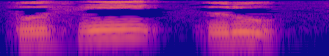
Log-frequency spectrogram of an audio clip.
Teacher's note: كلمة تثير قرأ ورش بترقيق الراء وصلا، قرأ ورش بترقيق الراء وصلا، أما وقفا فهي مرققة للجميع. هذه الراء عند الوقف تثير مرققة وقفا لجميع القراء، أما وصلا فهي مرققة لورش خاصة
